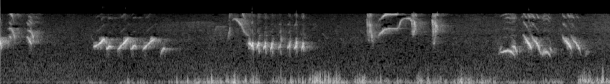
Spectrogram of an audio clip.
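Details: Brown thrasher song: short bursts of varied, rapid chirpy phrases, high and bright, some notes given in quick pairs, with gaps of about a second between bursts; a low rumbling background noise runs beneath.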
